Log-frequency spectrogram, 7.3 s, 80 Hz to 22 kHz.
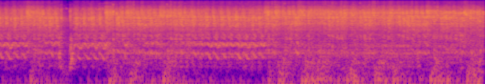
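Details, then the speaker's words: Renault 5 GT Turbo, first start in 5 years with fuel pump powered directly: ragged uneven idle with loud hiss; running rough, HT lead order suspected. "It sounds a bit unhappy, doesn't it? Still very unhappy about something. It's relatively unhappy, I would say."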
